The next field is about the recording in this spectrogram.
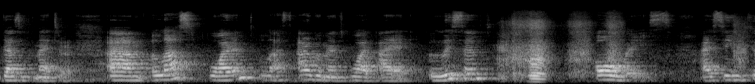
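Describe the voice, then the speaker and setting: A woman with a Russian accent answering interview questions in English, thinking aloud with many pauses and fillers. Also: mid-range voice, a little hiss or hum. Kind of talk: thoughtful spoken answer in English. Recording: roomy sound from a distant mic.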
